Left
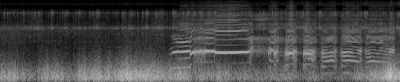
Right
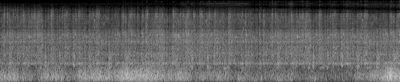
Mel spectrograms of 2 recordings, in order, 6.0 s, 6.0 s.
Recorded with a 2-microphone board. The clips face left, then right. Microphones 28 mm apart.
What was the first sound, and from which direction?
A lawn mower, 80° right.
